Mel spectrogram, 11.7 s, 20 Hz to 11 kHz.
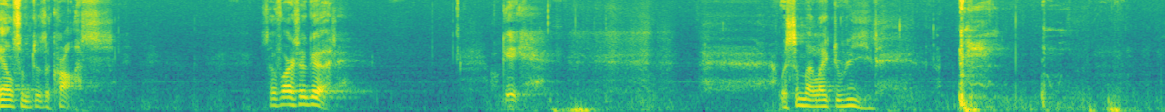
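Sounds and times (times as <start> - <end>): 
speech: 0.0 - 1.1, 2.7 - 3.5, 5.0 - 5.5, 7.8 - 8.9
person coughing: 9.6 - 10.8.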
